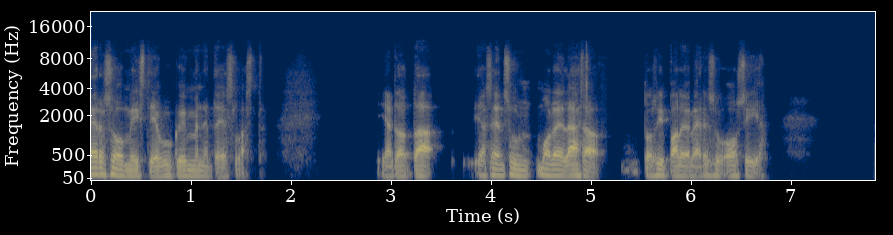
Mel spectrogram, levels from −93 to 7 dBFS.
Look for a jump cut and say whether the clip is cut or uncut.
cut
